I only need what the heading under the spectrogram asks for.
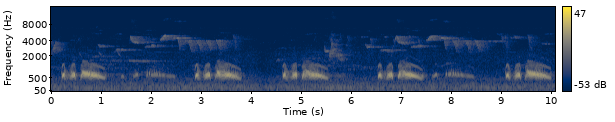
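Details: Dove calling in a decoy luring session, sai mueang style. Two or three quick stuttering notes lead into a longer descending coo, repeated every two to three seconds, with chattering high bird notes in the background.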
